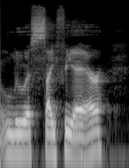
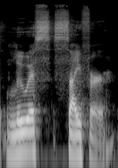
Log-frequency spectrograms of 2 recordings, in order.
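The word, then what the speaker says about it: Louis Cyphre: Mickey Rourke is insisting on pronouncing his name Louis Cyphiere, and then De Niro keeps going, no, it's Louis Cypher.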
